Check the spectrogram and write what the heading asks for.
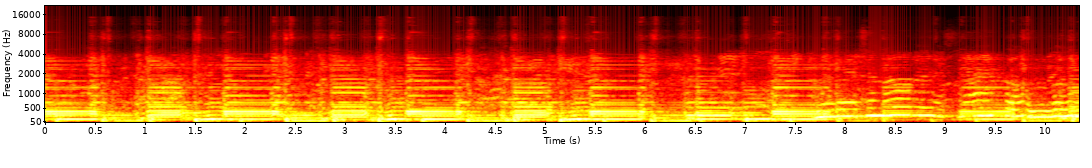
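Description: Acoustic guitar strumming chords in a steady rhythm, playing a live song intro. About eight seconds in, a voice joins with a few gliding notes.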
